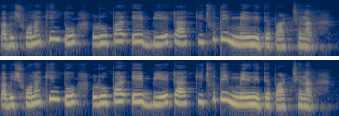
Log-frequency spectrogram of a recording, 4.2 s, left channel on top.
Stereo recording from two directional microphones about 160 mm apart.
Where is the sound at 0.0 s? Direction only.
25° right (ahead or behind).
